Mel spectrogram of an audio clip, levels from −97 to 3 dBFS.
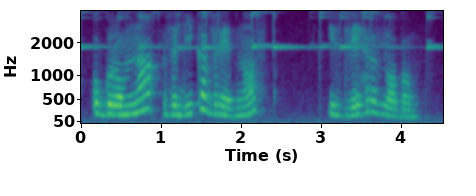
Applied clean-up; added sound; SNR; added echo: none; Chink, clink; 17 dB; none.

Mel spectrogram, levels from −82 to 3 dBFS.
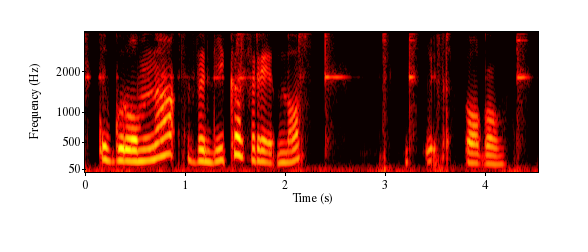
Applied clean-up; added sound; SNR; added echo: neural diffusion model UNIVERSE++.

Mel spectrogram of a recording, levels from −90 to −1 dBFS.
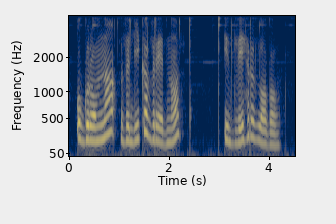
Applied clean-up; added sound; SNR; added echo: neural separator model SepFormer WHAM!.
